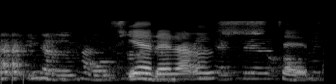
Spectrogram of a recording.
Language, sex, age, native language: Icelandic, female, 9, Icelandic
